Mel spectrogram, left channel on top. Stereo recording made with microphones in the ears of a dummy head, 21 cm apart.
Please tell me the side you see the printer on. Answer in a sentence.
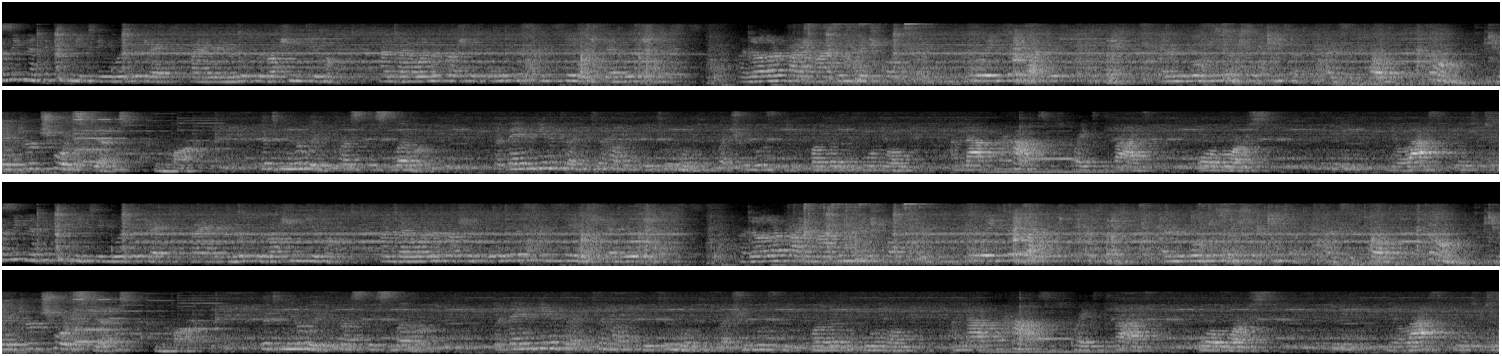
You can hear the printer in the centre.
